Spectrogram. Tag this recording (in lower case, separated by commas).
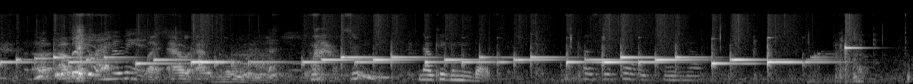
music, speech, xylophone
